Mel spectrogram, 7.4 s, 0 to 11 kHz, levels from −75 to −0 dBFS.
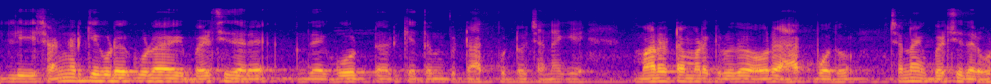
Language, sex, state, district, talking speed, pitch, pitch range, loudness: Kannada, male, Karnataka, Shimoga, 155 wpm, 115 Hz, 110-120 Hz, -18 LUFS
